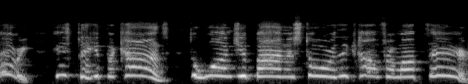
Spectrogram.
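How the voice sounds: In a put-on character voice with an extremely high pitch and a slight Irish accent, the speaker talks at a moderate pace. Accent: slightly Irish.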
